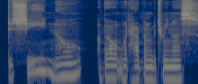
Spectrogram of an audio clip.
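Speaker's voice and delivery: soft, hushed half-whisper. After the narrator's mom leaves, her male guest asks her: half-whisper. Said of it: "Jay's voice drops to a whisper".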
